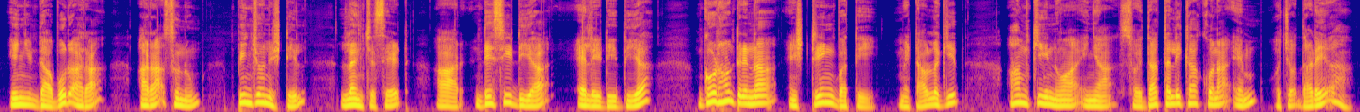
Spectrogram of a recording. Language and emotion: Santali, neutral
